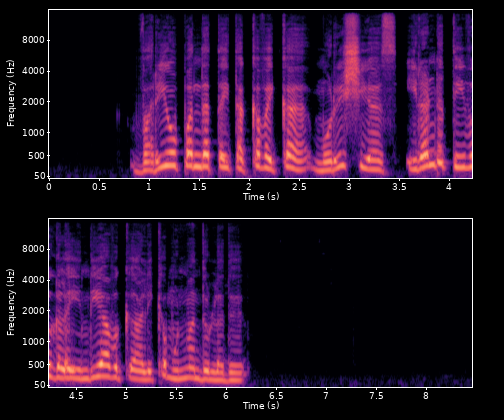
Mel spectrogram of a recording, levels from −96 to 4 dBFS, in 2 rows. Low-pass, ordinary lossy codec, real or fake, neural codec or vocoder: 14.4 kHz; none; real; none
